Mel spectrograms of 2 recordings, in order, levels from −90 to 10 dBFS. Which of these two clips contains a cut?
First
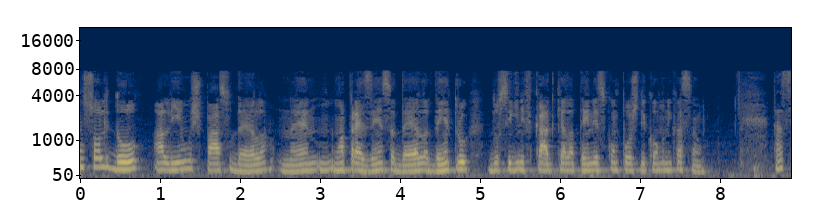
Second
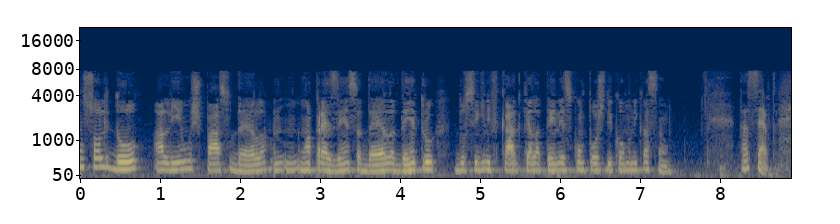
second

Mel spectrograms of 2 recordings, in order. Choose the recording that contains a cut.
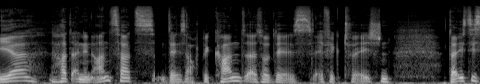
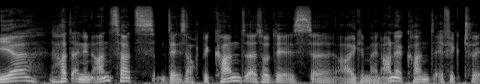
first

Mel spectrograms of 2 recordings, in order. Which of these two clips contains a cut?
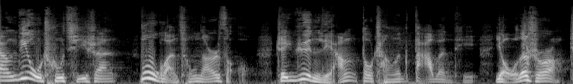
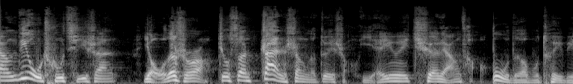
second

